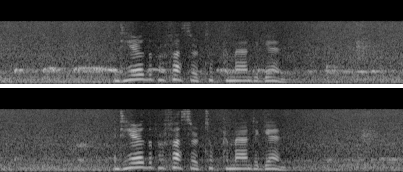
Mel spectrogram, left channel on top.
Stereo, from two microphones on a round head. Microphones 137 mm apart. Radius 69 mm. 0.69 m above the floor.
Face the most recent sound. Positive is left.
turn(degrees=-55)  # may be behind; listen again after turning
